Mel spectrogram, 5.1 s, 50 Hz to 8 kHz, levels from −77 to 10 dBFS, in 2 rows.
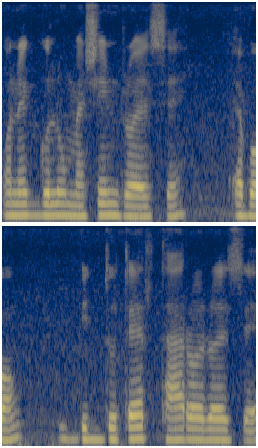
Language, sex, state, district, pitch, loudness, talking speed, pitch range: Bengali, male, Assam, Hailakandi, 150 Hz, -16 LUFS, 85 wpm, 140-155 Hz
